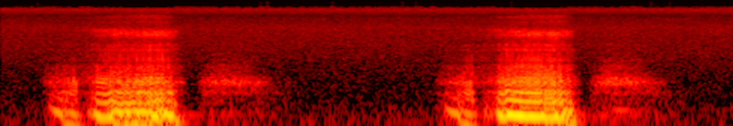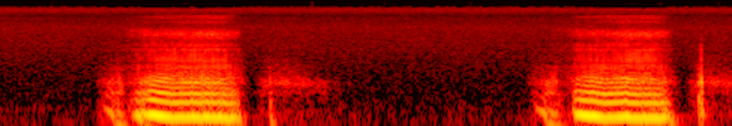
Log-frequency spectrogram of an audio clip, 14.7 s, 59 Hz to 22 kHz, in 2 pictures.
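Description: Four loud, low, rattling snores on the in-breath, about 15 a minute, with quiet pauses between them.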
